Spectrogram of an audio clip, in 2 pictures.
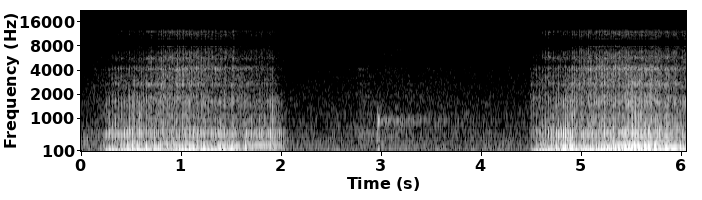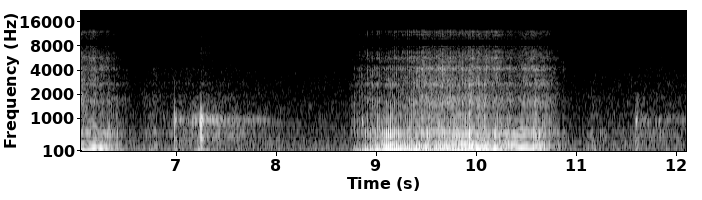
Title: Frozen - Elsa snoring loud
